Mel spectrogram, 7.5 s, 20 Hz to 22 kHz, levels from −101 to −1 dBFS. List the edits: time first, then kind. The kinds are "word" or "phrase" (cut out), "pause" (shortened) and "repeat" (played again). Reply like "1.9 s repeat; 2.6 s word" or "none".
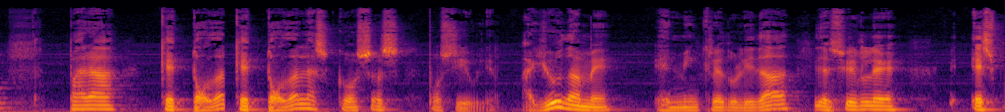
1.7 s repeat; 3.2 s word; 3.8 s pause; 6.1 s word

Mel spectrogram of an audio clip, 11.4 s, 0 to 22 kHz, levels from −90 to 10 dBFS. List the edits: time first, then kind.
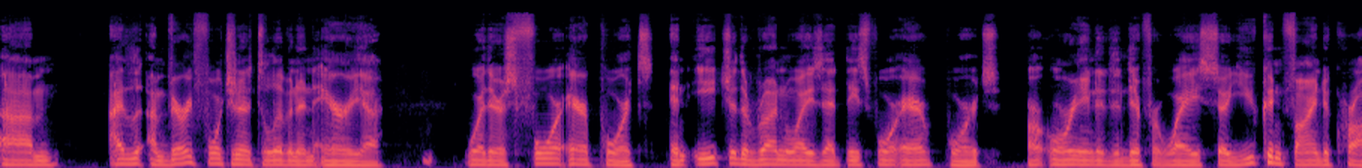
3.7 s pause

